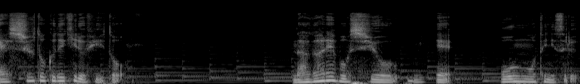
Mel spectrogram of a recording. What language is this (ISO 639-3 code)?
jpn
